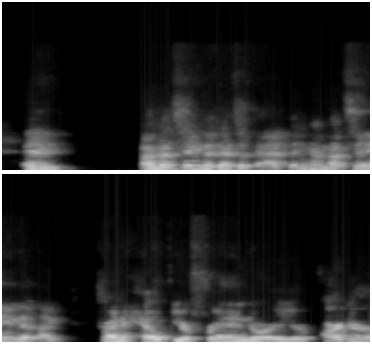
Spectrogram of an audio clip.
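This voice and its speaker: Speaking with a Californian accent, a man talks at a fairly quick pace and a medium pitch with ordinary pitch variation. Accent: Californian American English. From US West Coast (Southern California). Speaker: university counselor / workshop presenter. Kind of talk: workshop presentation. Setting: room with live and online audience. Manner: casual, frequent fillers (um, like).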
